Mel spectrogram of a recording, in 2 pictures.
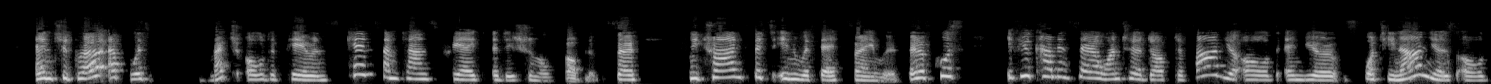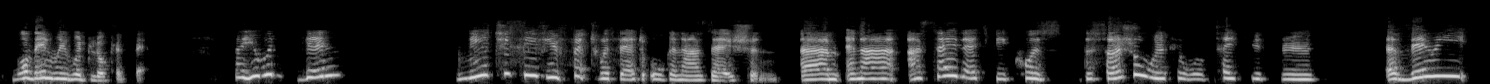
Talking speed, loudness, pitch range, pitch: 160 wpm, -17 LUFS, 220-320 Hz, 255 Hz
